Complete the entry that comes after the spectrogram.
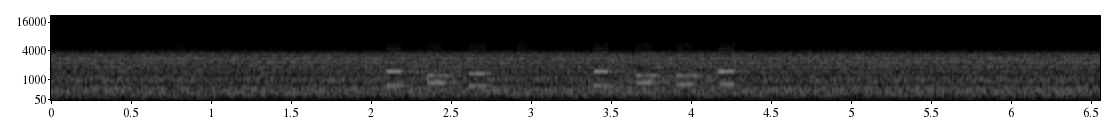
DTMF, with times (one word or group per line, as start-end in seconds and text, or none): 2.1-2.7 372
3.4-4.3 3746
